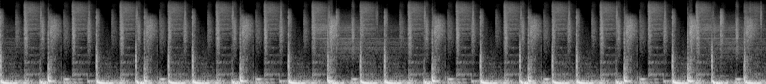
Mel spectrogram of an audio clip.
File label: Full Loop 125, Loungin House; Equipped Music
